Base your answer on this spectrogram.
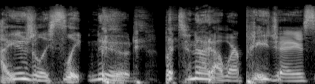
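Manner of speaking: put-on cartoonish puppet voice. Imitating a woman's line, turned cartoonish: Muppet-like cartoon voice. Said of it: "Like a Muppet version".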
